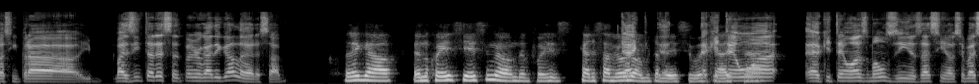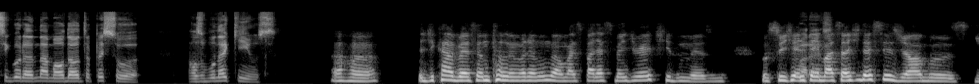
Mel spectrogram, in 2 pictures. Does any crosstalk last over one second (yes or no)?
yes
